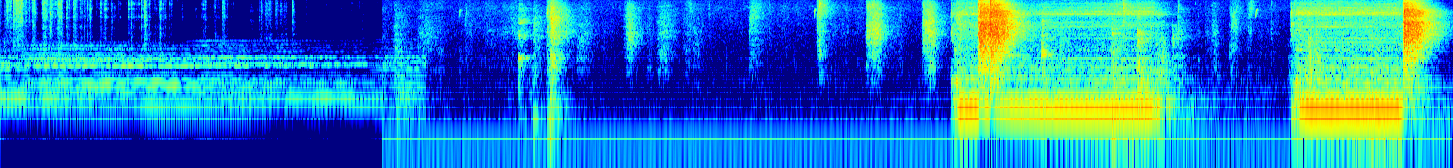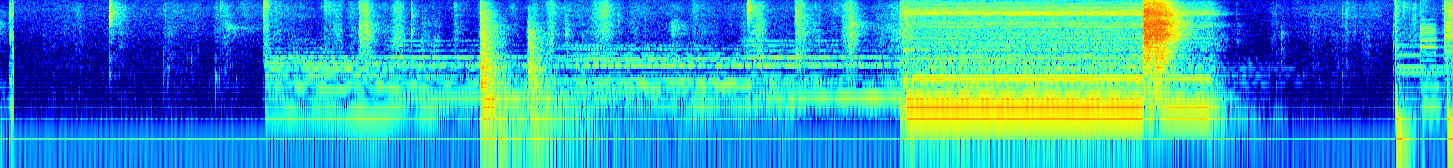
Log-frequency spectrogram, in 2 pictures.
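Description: Electric pump motor of a two-post vehicle lift running in three short bursts, a steady loud hum that starts and stops abruptly each time, as the lift raises a pickup's bed off its frame on chains. Background music plays underneath.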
